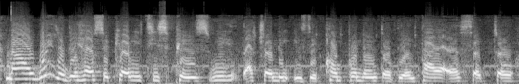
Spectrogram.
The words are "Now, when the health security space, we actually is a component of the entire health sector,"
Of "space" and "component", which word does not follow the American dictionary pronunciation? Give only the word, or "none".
none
